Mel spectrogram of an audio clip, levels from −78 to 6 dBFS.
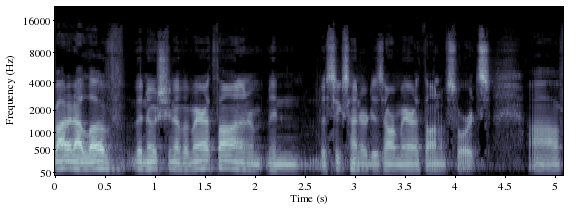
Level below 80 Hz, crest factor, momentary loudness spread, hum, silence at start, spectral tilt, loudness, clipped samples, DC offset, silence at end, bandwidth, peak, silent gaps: -70 dBFS; 20 dB; 11 LU; none; 0 s; -4 dB/octave; -24 LUFS; under 0.1%; under 0.1%; 0 s; 15.5 kHz; -2 dBFS; none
